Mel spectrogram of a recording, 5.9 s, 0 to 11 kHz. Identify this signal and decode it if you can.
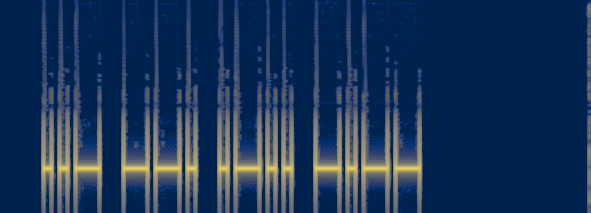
Morse code, heard as a keyed tone, about 15 wpm, 700 Hz. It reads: UGLY
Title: Top 1751-2000 Words 15wpm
